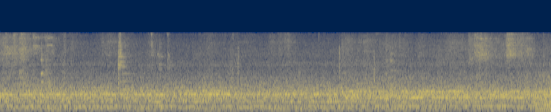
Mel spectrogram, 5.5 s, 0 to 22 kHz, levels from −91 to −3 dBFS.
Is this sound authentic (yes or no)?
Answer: yes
